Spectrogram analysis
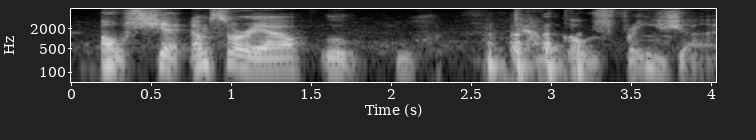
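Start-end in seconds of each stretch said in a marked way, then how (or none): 2.8-4.0 soft, hushed call. Redoing the call quietly, as if not waking sleeping kids: quiet call imitating Al. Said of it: "sounds like he doesn't wanna wake up his kids".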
